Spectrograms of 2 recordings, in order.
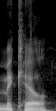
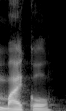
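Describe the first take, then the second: First: The first vowel sounds like in 'mix'. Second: The first vowel sounds like in 'my'. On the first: The speaker calls it right. "That's how you say it" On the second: The speaker calls it wrong. "it's not Michael"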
